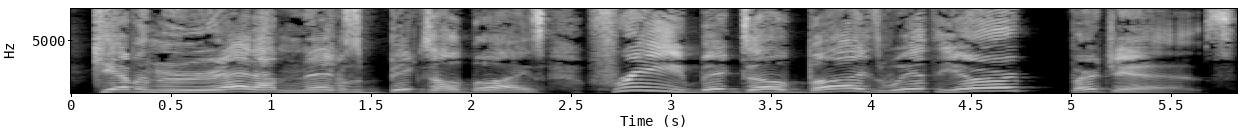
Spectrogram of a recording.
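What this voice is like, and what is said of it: Announcer voice. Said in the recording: “do that announcer voice ... that's kind of like my, you know, my announcing voice”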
